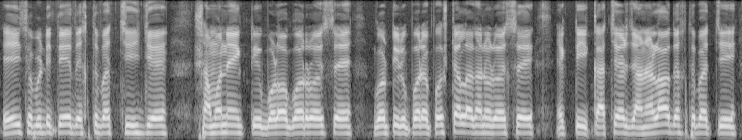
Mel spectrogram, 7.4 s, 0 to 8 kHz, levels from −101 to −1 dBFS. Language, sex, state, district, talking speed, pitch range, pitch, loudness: Bengali, male, Assam, Hailakandi, 160 wpm, 155-165 Hz, 155 Hz, -15 LUFS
